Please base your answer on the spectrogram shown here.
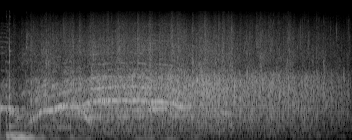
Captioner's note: cheering, applause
